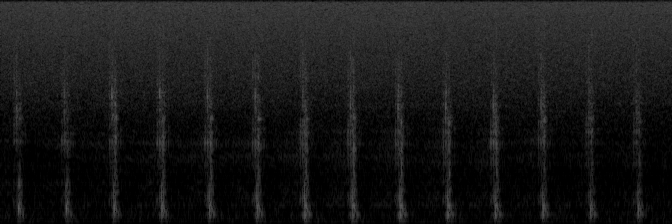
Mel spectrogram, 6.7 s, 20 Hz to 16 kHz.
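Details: 2006 Pontiac Solstice, recorded in a quiet cabin: sharp, even clicking about twice a second, present every time since the battery was changed; cause unknown.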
